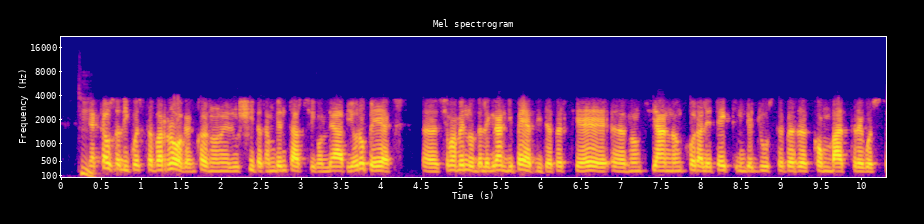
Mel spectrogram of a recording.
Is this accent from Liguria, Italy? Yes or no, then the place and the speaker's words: no; Apulia, Italy; perché sono venuto qui, sono pugliese, sono stato universitario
